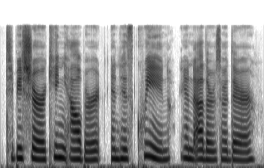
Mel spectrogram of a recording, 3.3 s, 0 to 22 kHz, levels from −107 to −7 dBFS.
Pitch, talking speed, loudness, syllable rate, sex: 225 Hz, 220 wpm, -17 LUFS, 5.5 syllables/s, female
